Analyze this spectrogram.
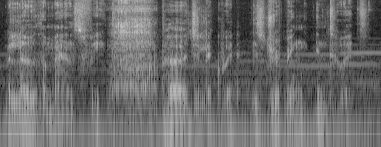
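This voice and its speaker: Bottomless, gravelly, solemn game narrator. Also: male voice, a bass voice, flat delivery, a little mellow, soft background music, heavily acted. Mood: solemn, macabre. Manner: solemn, deliberate, literary. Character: grave inner narrator of a grim detective game. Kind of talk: scripted narration.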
